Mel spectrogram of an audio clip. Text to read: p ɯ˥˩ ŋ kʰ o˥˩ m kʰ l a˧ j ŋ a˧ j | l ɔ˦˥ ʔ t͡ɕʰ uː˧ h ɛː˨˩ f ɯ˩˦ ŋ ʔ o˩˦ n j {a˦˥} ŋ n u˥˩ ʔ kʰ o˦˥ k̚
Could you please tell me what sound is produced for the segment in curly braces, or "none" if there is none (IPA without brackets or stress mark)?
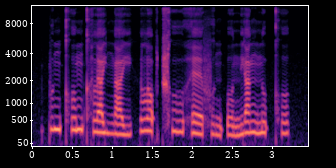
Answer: a˥˩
